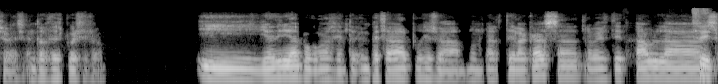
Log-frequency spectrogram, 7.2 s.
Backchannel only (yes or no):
no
